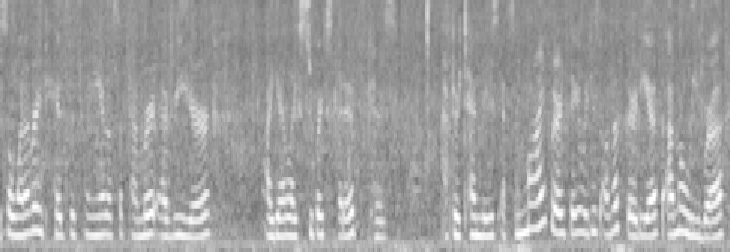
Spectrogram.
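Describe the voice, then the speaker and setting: A woman talks at a fairly quick pace and fairly high pitch, with fairly even intonation. Background noise is noticeable. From Saudi Arabia, Bengali family. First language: Bengali. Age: 20s. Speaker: vlogger. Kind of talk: casual chat. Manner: chatty, many fillers.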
